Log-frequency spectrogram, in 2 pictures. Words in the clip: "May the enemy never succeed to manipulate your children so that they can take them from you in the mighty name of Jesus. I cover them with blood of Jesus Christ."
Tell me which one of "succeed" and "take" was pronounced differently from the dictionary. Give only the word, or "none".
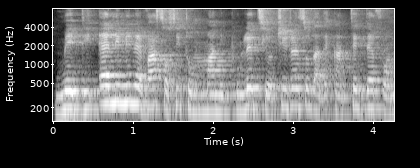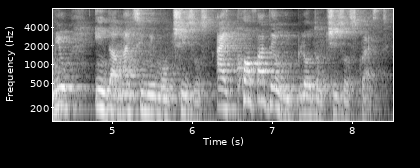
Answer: succeed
